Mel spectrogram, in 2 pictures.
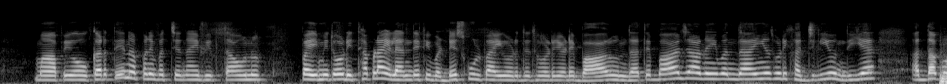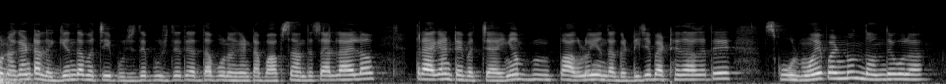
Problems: none marked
